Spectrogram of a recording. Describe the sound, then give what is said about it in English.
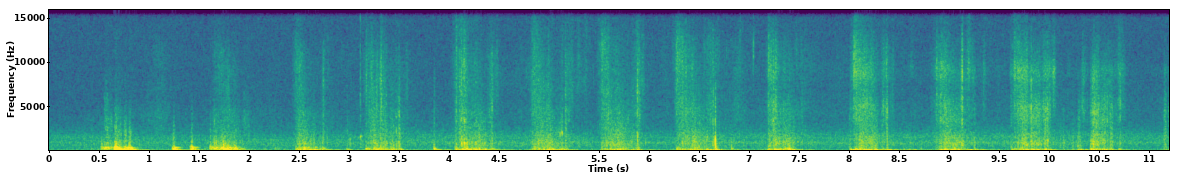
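Footsteps crunch through snow as a person walks away from the microphone, many soft, steady steps at an even walking pace, with no talk. “So we set up the microphone in the snow and walked away from it, calling in different directions.”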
